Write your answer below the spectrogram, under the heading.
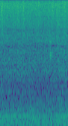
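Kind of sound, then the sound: household object, shower water running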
